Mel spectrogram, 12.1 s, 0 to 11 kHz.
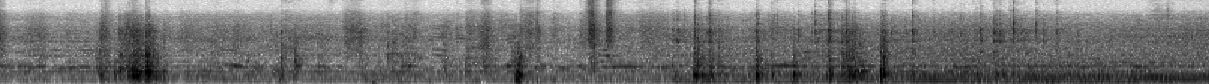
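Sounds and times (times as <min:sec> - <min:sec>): small tools clicking and tapping: 0:05.4 - 0:10.9.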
